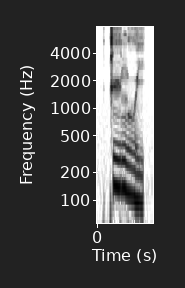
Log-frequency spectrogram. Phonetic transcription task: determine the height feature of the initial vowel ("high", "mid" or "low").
high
